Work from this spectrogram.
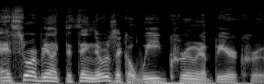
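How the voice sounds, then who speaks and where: In a very clean recording with a silent background, a man speaks with a Pittsburgh accent. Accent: Western Pennsylvania (Pittsburgh). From Pittsburgh, Greenfield. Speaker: comedian. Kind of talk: casual chat.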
